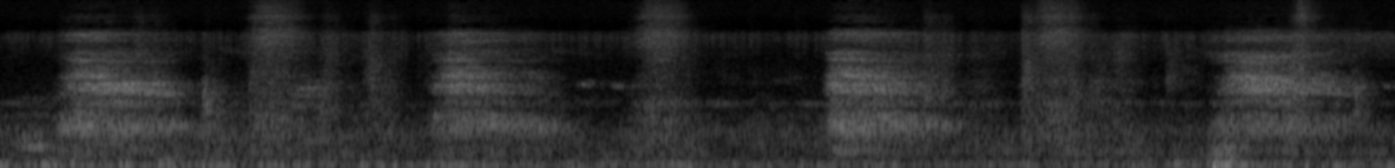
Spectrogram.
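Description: A woman breathing audibly in and out as she moves through yoga poses: about seven separate breaths, each under a second long, coming roughly every second and a half.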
